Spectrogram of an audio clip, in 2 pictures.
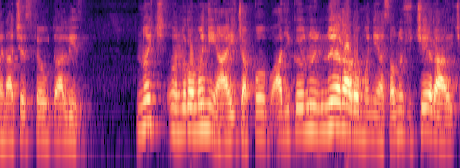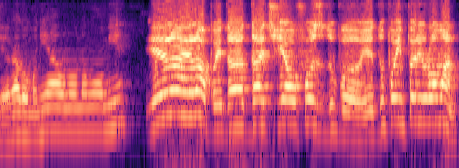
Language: Romanian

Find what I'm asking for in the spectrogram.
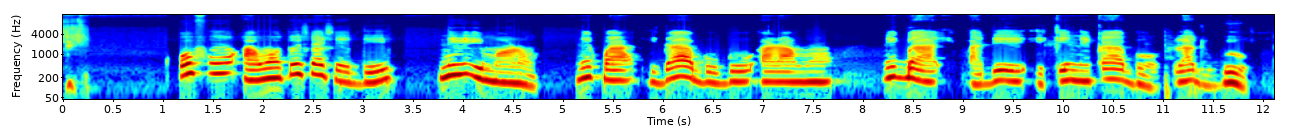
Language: Yoruba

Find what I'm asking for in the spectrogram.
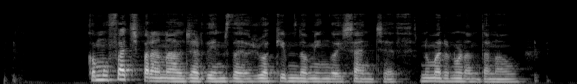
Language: Catalan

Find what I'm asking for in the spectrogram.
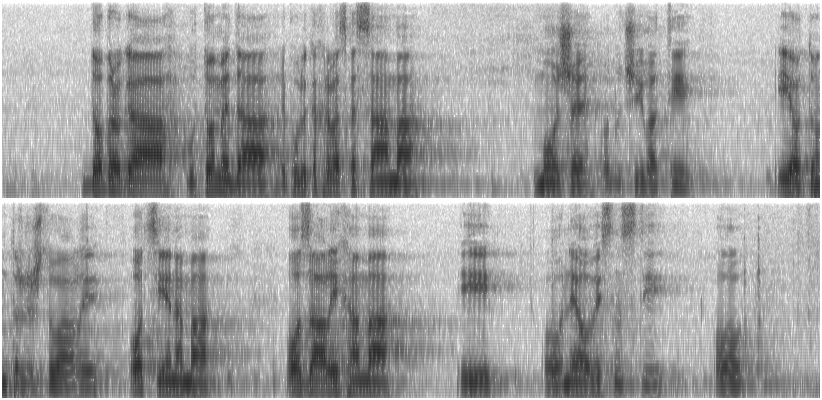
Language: Croatian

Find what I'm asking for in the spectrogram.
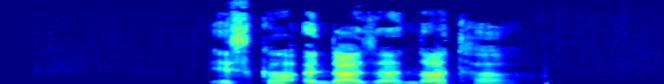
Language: Urdu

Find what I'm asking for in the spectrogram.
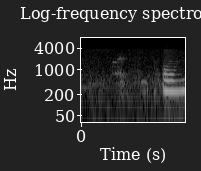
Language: Assamese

